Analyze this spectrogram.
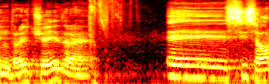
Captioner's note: camera snapping; speaks in foreign language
